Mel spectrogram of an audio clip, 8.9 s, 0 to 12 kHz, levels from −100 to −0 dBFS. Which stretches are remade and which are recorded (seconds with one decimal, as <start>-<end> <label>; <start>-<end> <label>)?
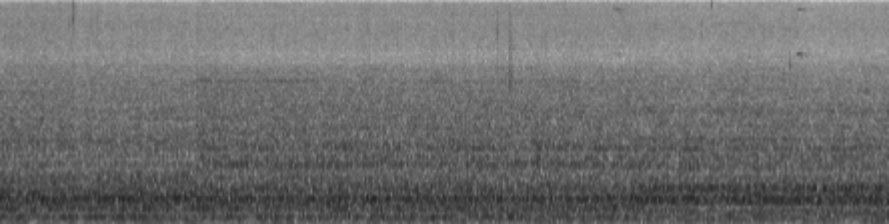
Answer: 0.0-6.0 recorded; 6.0-6.7 remade; 6.7-8.9 recorded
